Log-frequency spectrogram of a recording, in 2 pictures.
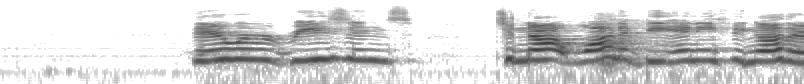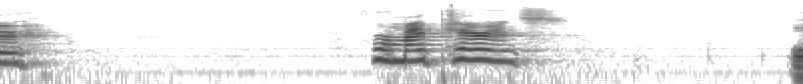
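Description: A young woman speaks with feeling into a microphone.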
